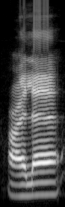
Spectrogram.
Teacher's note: لام کے اوپر کھڑا زبر ہے، 1 الف کی مقدار کے برابر کھینچیں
